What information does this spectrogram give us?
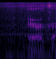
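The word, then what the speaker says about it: Erykah: Kicking off this one, you're going to hear one by Otis McDonald entitled Erica, spelled E-R-Y-K-R-K-A-H. Erica, I like the way Otis spelled that.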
